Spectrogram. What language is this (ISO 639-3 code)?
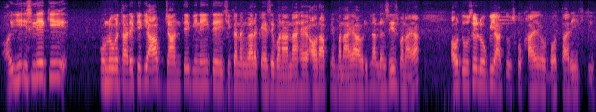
urd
